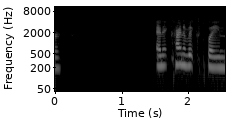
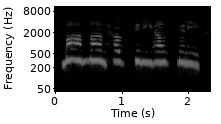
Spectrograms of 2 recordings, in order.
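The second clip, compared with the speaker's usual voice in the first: put-on higher-pitched voice of an excited boy; eager child; 5 semitones higher than usual. Oldest boy runs upstairs asking about the dog, eager child. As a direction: imitate a kid urgently asking.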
